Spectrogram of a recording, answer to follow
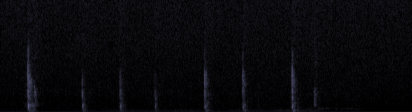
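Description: Faint, irregular clicks of a stylus tapping a tablet's glass screen while writing by hand, about two a second.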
